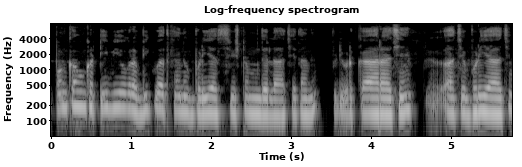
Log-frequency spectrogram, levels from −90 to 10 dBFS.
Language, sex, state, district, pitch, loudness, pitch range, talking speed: Halbi, male, Chhattisgarh, Bastar, 145 Hz, -27 LUFS, 140-165 Hz, 60 wpm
